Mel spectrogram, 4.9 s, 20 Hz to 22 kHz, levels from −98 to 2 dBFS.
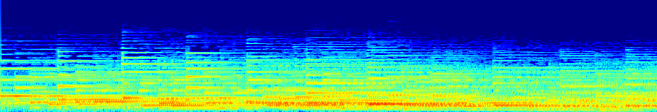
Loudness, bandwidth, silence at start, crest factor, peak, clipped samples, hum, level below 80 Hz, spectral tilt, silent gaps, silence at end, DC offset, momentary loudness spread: -23 LUFS; 5.2 kHz; 0 s; 12 dB; -10 dBFS; under 0.1%; none; -64 dBFS; -9.5 dB/octave; none; 0 s; under 0.1%; 6 LU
